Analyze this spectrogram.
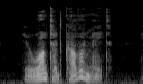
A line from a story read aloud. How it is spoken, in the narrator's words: he murmured to himself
